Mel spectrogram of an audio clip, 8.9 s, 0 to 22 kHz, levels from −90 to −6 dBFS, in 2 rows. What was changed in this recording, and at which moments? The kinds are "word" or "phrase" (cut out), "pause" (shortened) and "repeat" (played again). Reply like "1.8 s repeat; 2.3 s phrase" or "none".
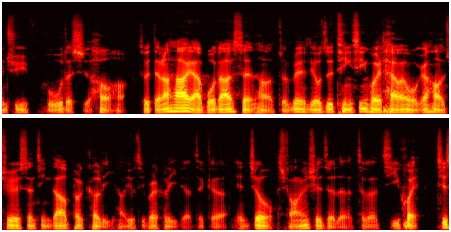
none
